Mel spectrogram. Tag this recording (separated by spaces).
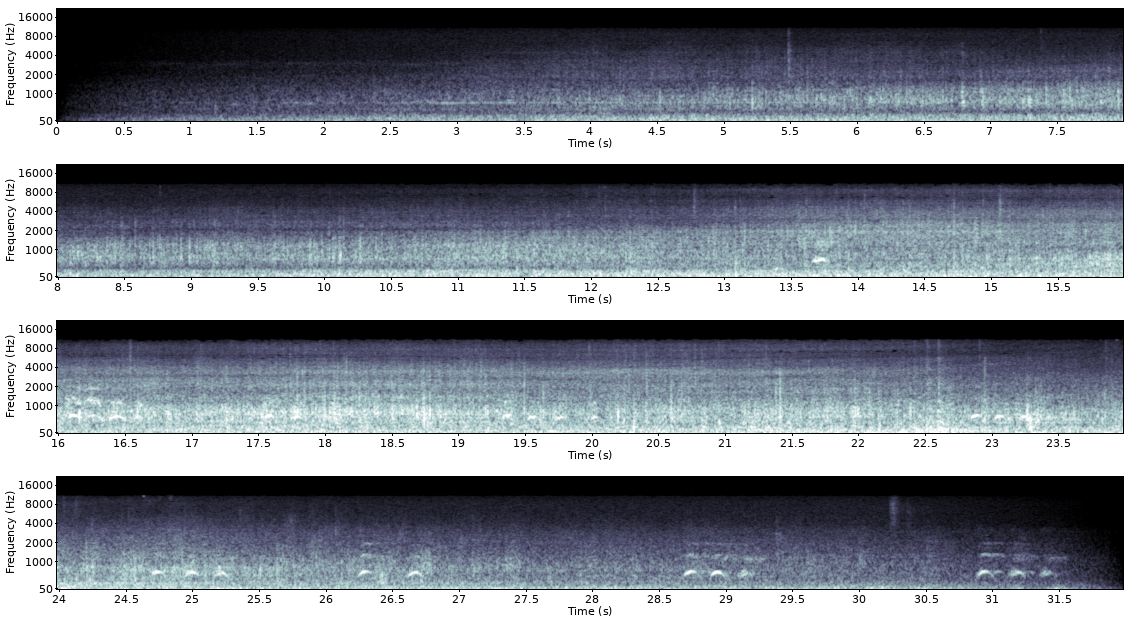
ambiance ambience ambient atmo atmosphere background background-sound dog field-recording general-noise noise road soundscape stone track white-noise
